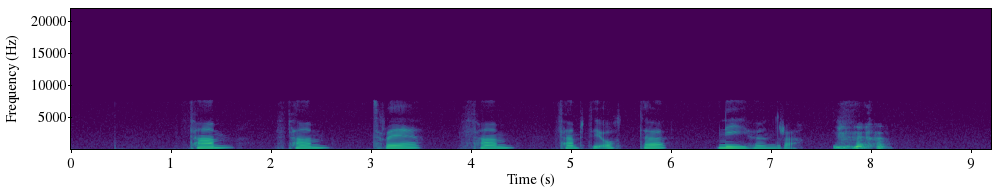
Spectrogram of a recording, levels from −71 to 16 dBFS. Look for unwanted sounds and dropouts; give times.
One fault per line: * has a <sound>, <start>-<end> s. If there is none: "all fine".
* has a laugh, 7.6-8.2 s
